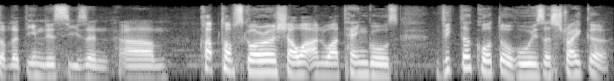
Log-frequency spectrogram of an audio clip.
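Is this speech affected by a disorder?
No.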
